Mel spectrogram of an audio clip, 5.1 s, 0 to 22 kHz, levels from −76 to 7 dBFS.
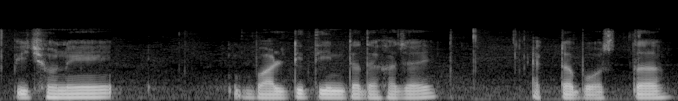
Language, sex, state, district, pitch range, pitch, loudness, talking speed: Bengali, male, West Bengal, Alipurduar, 95-105 Hz, 100 Hz, -17 LUFS, 95 wpm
